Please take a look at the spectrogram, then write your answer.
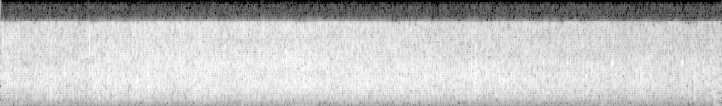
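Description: Steady audience applause after a welcome song at a gathering, a dense wash of many hands clapping at an even level throughout, with no voices rising above it.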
